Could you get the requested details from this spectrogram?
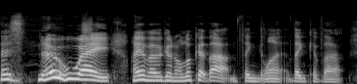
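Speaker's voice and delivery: usual speaking voice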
